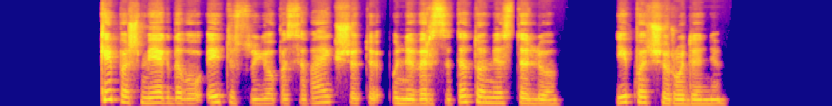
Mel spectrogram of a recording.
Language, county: Lithuanian, Klaipėda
